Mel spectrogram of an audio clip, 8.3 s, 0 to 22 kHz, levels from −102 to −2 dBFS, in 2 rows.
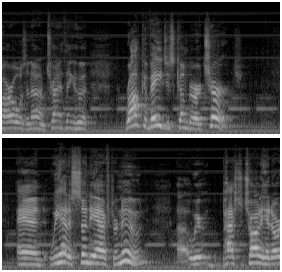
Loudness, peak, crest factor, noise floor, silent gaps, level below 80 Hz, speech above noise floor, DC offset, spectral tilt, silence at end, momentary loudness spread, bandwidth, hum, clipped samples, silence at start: -38 LUFS; -20 dBFS; 18 dB; -59 dBFS; none; -64 dBFS; 22 dB; under 0.1%; -4 dB/octave; 0 s; 14 LU; 17 kHz; none; under 0.1%; 0 s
